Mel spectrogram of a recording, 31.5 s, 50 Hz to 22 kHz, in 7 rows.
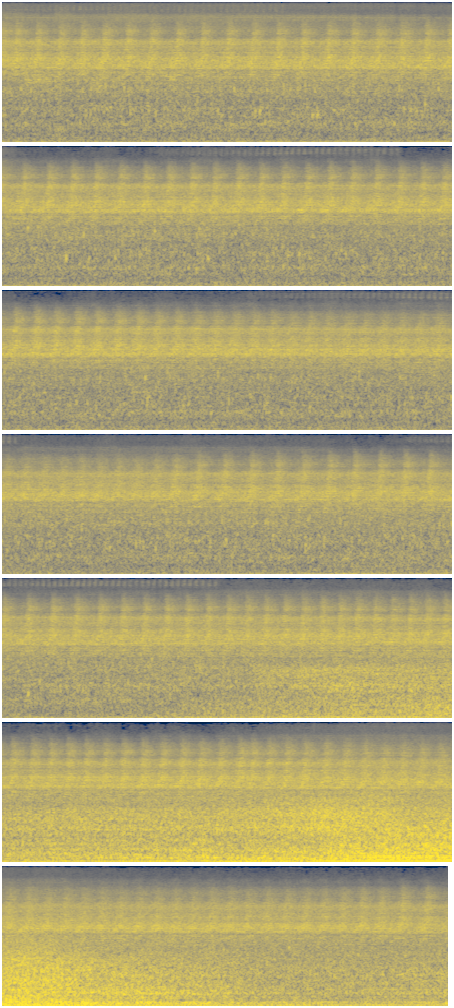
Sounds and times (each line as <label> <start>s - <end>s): Cicadas call 0.0s - 31.4s
stream 9.2s - 31.4s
